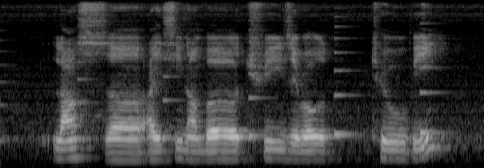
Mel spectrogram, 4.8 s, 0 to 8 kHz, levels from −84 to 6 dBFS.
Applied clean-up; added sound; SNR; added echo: none; Ringtone; 18 dB; reverberation time 1.0 s.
